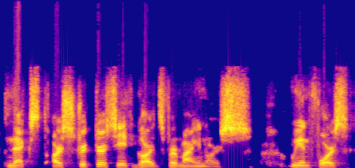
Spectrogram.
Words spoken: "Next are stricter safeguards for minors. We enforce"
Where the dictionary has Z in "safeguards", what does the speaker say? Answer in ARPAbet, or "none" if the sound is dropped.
S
